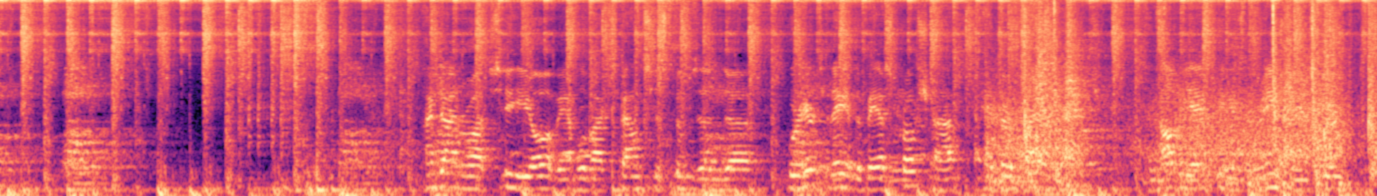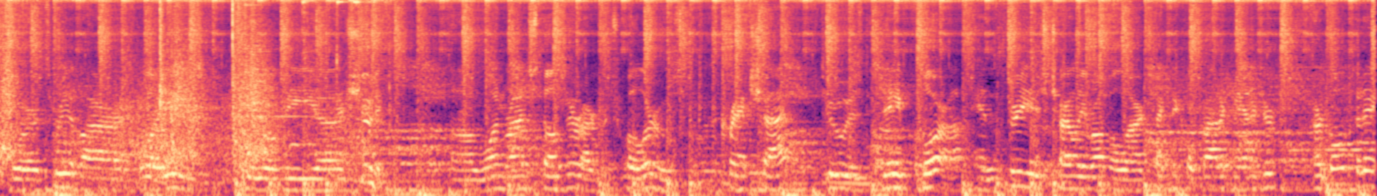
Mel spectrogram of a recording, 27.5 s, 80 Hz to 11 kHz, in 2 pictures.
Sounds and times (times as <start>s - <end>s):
Music: 0.0s - 27.5s
Speech: 4.2s - 10.9s, 11.5s - 17.7s, 18.3s - 27.5s.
